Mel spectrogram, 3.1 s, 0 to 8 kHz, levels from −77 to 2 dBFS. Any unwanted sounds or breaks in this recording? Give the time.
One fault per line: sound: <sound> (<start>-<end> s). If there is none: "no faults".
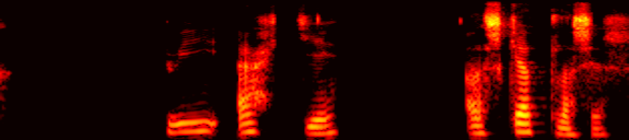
no faults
